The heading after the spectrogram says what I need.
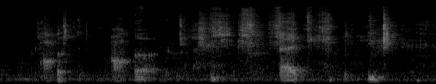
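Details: A child burping: several short burps over a few seconds, with faint room noise.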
